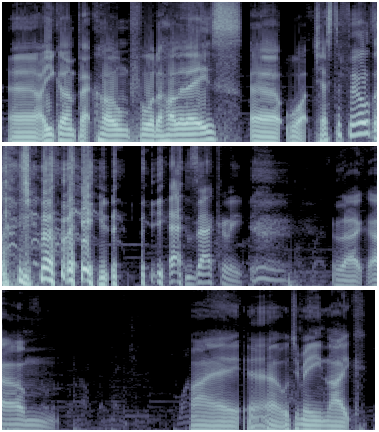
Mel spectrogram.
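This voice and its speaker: A man's voice: low-pitched, sing-song, a little slow, darkish tone, clear, resonant tone, no echo, soft background music. A young man from the UK, chatting casually on his livestream, laid-back and often laughing, with lots of fillers and repeats. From United Kingdom. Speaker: livestream host. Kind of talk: casual chat with stream viewers.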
